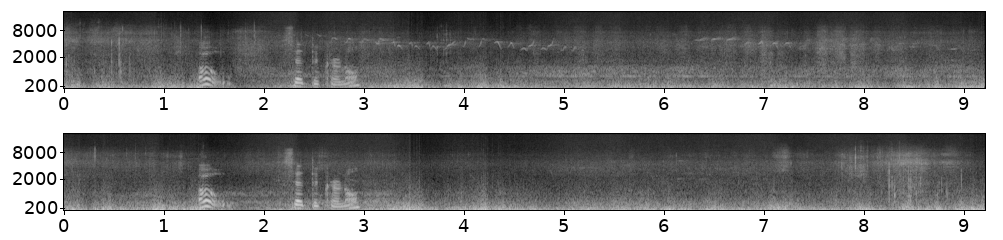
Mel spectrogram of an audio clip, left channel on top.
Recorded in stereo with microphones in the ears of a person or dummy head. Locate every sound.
1.4 s a woman speaking: 15° right (ahead or behind)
